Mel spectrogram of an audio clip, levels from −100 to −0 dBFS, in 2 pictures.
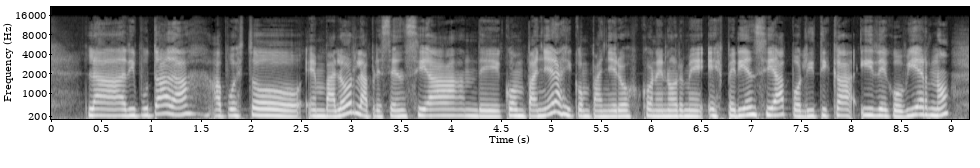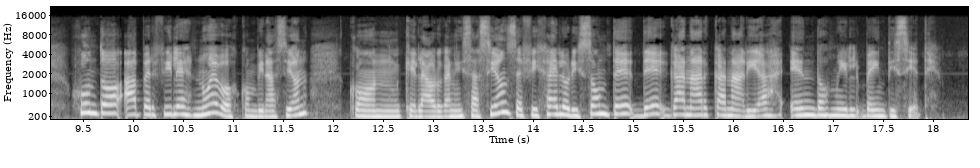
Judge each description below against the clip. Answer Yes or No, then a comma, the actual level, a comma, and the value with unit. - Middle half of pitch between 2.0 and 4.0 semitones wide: Yes, average, 3.6 semitones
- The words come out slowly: Yes, slow, 120 wpm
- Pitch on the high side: Yes, high, 220 Hz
